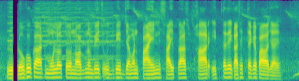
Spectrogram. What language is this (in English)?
Bangla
